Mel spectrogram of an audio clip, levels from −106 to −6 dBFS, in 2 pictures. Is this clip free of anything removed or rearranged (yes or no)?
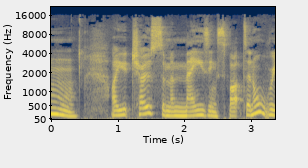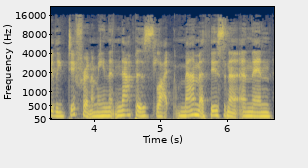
yes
